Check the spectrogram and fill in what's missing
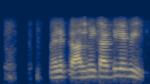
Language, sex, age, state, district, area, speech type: Urdu, male, 45-60, Uttar Pradesh, Rampur, urban, conversation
